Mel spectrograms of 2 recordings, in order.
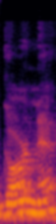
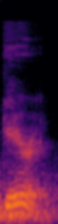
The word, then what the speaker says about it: Garnet: i'm saying it right is it garnett hotel or is it garrett it's the garnet it's the garnett so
